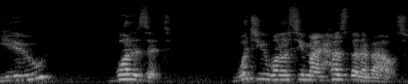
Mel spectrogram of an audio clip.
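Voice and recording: This is a put-on character voice with a fairly high pitch. It sounds strained and moves at a moderate pace.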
